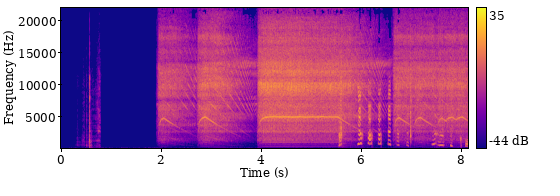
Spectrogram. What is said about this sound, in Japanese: では電動ドライバーとかがそれっぽい音がするのでは。あるんだ、電ドラ。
